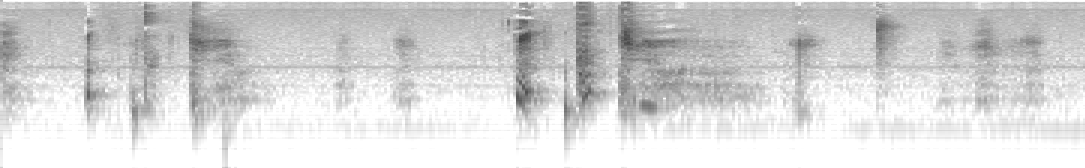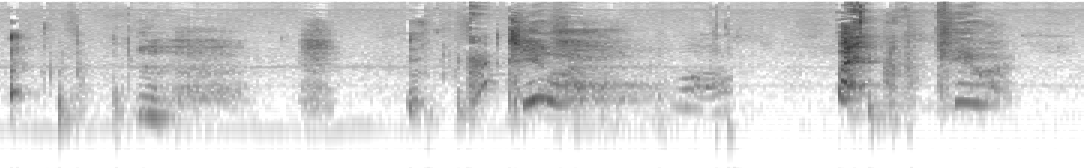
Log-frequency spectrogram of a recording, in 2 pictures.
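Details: Repeated sharp sneezes in quick fits with gasping breaths between, set off by inhaling pepper from a smashed pepper pot while clearing up; irritant sneeze reflex.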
